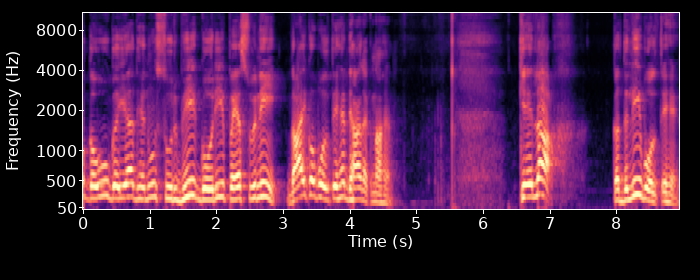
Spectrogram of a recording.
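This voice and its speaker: A man with a rather high-pitched voice and a Rajasthani Hindi accent teaches an online exam-prep lesson. He talks urgently and motivationally, then drills lists of synonyms by repeating them again and again. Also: darkish tone.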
